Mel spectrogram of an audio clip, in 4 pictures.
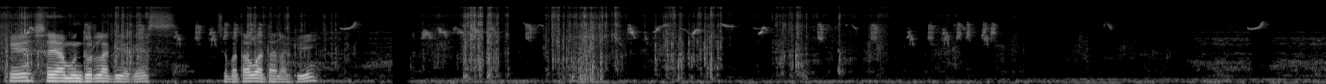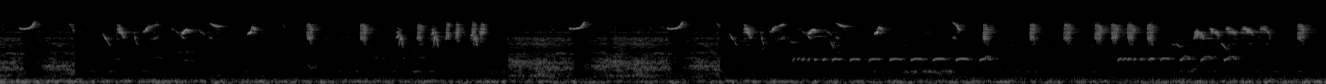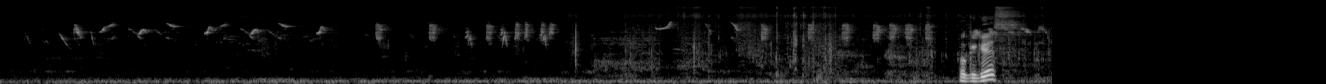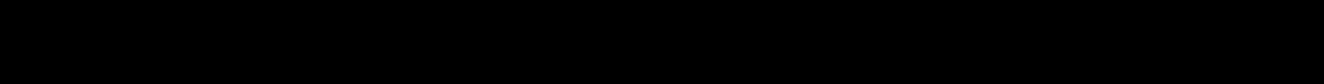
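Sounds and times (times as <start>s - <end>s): low buzzy bird trill: 0.0s - 37.0s
small birds chirping and trilling: 0.0s - 37.1s
rustling: 4.2s - 8.9s.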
